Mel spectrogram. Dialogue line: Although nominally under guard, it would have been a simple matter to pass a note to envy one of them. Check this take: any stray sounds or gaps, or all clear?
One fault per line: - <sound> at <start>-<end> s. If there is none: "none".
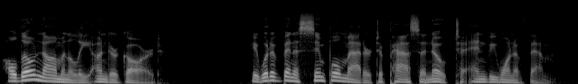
none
